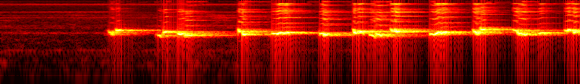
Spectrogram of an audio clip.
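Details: Long rapid song of a sooty-headed bulbul, used as a lure so other bulbuls respond: after a brief silence, a steady chain of quick, slurred, chattering whistled notes.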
